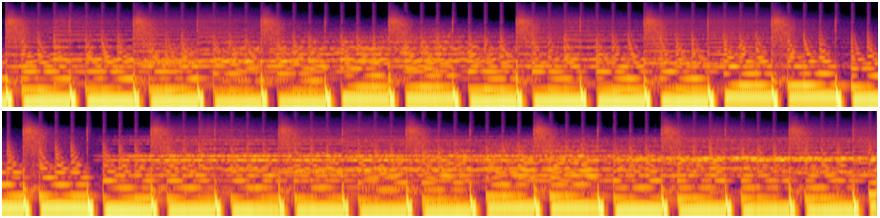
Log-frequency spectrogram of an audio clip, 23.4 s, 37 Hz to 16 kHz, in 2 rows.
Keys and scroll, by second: 0.4 Tab, 0.9 Tab, 1.5 Tab, 1.9 Tab.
